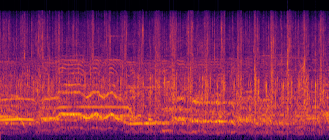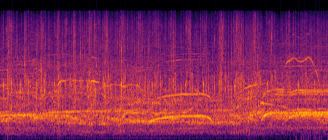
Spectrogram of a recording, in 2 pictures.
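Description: A large crowd claps.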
